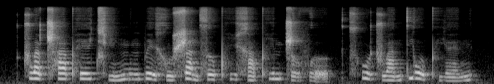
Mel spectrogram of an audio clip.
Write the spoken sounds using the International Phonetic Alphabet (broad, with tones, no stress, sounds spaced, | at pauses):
ʈ͡ʂ w ä˥˨ ʈ͡ʂʰ ä˦ pʰ e˦ ɪ̯ t͡ɕʰ i˨˦ n m ʊ˦ ŋ p e˥˨ ɪ̯ x u˨˦ ʂ a˥˨ n s ɤ˥˨ pʰ i˥˨ x ä˨˦ pʰ i˦ n ʈ͡ʂ ɤ˨˦ f ɤ̰˨˩ | t͡sʰ u˥˨ ʈ͡ʂ w a˨˦ n t̪ j o˥˨ ʊ̯ pʰ j ɛ˨˦ n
